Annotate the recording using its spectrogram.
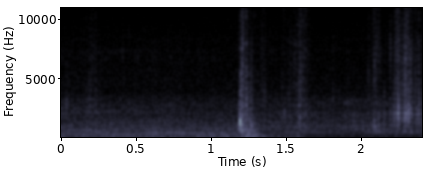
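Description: A car door shutting: one sharp thump a little over a second in.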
